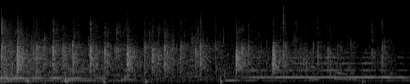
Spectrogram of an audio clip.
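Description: An audience applauds in thanks to Jesus, with dense, steady clapping that fills the whole stretch, loud and even, with a faint sustained low tone humming underneath.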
